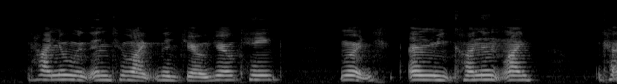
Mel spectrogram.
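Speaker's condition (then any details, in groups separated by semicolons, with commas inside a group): Brain injury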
